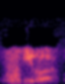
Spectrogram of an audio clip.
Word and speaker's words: Gila: It's Gila. It's starting, G is pronounced like an H.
